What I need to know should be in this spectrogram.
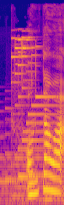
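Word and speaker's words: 얹다: 겹받침, 기역, 시옷은 감사, 노잼, 버스타버스 앞자리니까 앞에 자음 기역으로 발음하죠. 언따와 안따는 어떻게 발음해야 할까요?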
